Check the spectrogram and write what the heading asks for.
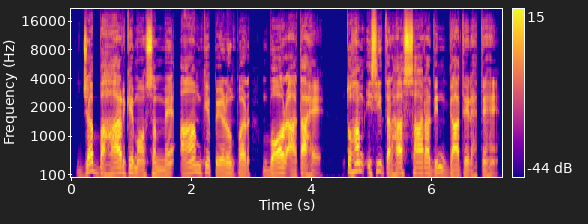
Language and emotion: Urdu, neutral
